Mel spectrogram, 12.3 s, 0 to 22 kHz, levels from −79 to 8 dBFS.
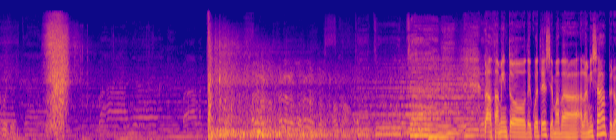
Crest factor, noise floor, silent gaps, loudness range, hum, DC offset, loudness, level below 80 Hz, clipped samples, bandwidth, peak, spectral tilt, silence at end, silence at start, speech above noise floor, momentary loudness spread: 14 dB; -36 dBFS; none; 8 LU; none; under 0.1%; -16 LUFS; -40 dBFS; under 0.1%; 16 kHz; -2 dBFS; -4.5 dB/octave; 0 s; 0 s; 21 dB; 22 LU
